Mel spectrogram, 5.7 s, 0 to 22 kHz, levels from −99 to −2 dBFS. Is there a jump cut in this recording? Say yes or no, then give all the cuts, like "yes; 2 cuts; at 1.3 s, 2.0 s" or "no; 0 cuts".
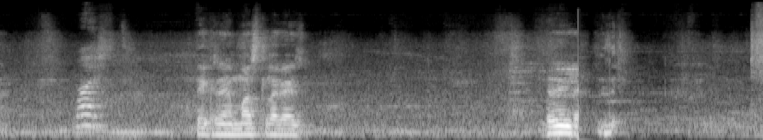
yes; 1 cut; at 4.4 s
